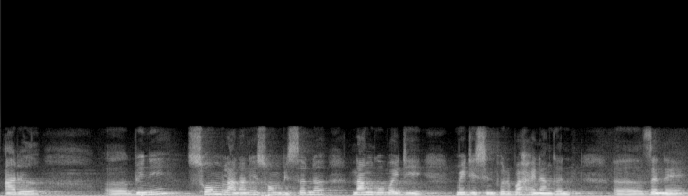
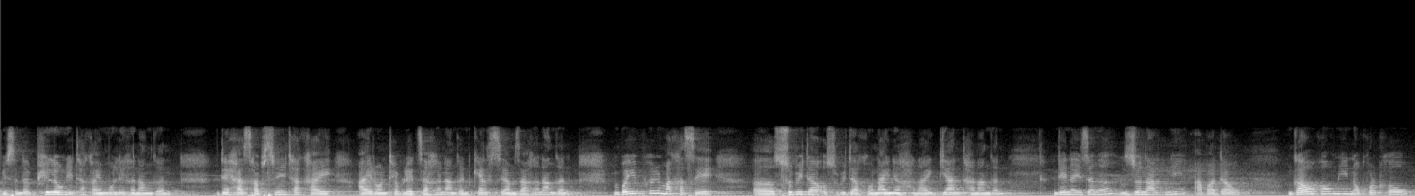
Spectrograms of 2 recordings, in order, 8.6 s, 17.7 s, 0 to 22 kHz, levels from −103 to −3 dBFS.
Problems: constant background noise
